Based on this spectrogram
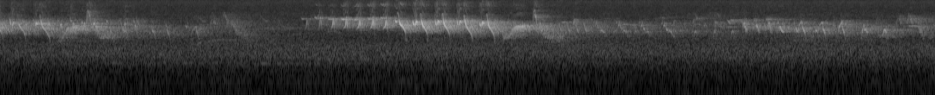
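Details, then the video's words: Forest birds singing: high chirps and quick downward-sweeping trills come in bursts, loudest around the middle, over a steady hiss of background noise. "Birds In Forest Loop Sound Effect"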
